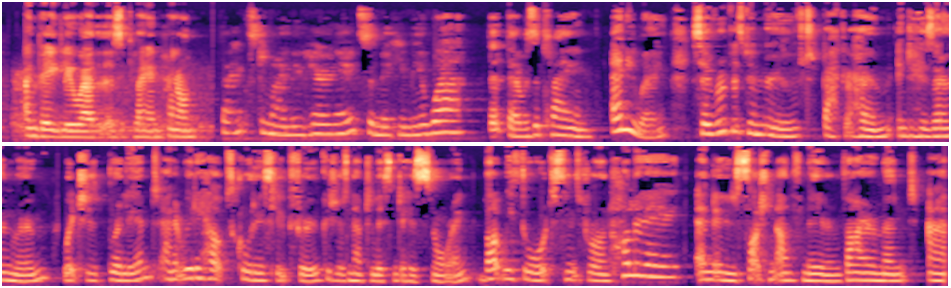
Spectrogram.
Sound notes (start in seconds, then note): none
